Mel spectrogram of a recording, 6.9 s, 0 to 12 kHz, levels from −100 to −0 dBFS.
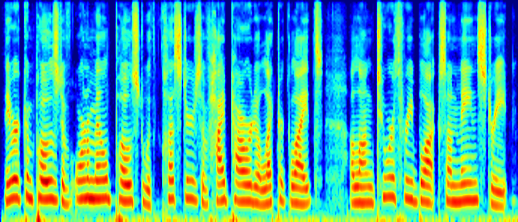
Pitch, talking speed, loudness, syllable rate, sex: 230 Hz, 180 wpm, -17 LUFS, 5.2 syllables/s, female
